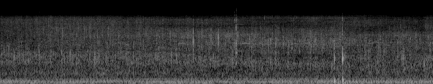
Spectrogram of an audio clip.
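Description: Steady hiss of falling spray from a pond's aerating fountain splashing onto the water, with a few faint ticks partway through.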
